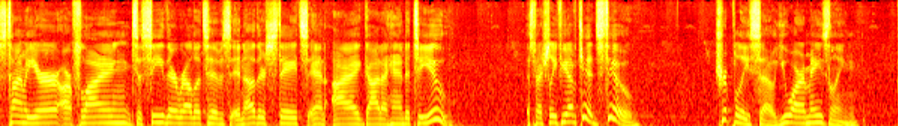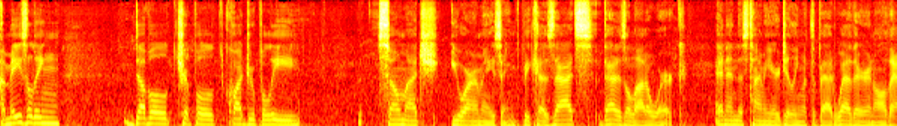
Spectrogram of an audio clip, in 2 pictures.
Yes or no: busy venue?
yes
